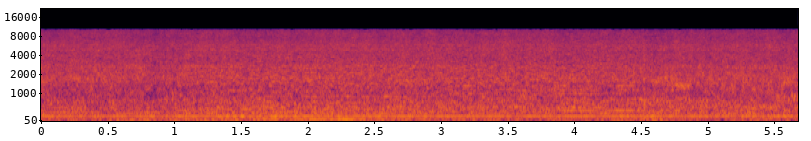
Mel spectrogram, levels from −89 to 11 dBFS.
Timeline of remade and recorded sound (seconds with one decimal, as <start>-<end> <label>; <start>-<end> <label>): 0.0-1.1 remade; 1.1-4.5 recorded; 4.5-5.7 remade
